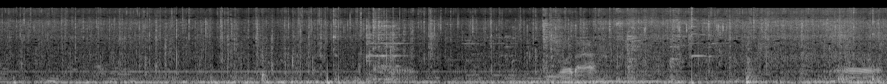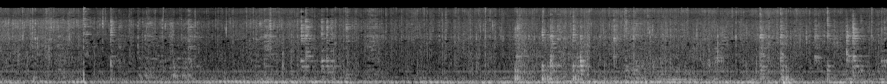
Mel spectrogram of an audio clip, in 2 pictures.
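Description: Bột chiên (rice-flour cake cubes) and freshly added eggs sizzling steadily in oil on a large black pan. A metal spatula scrapes and clicks against the pan as the cubes and egg are turned.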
